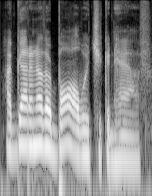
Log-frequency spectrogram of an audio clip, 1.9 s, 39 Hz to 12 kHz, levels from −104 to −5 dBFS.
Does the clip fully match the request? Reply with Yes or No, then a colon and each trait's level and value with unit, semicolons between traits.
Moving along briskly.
Yes: fast, 250 wpm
